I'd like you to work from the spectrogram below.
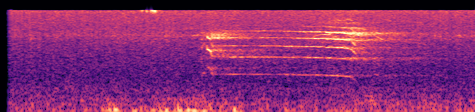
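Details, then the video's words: A black woodpecker gives its location call in Frankfurt's city forest at Lange Schneise: a single drawn-out, plaintive, slightly falling note lasting under a second, over a steady low rumble of wind or distant traffic. "Schwarzspecht Ruf"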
